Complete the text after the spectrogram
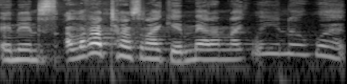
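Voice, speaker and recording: Very wide pitch swings run through a woman's fairly high voice. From Los Angeles, California (Watts). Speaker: interviewee sharing life story. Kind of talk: interview, personal life story. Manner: loud; giggly, laughs a lot.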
